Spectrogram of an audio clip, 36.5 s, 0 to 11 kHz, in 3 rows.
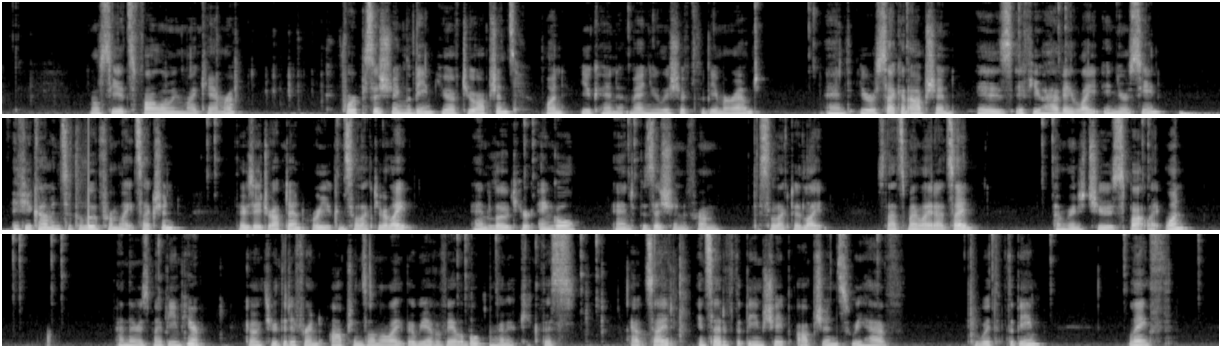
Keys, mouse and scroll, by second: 6.2-7.5 drag, 8.0 click, 8.1 right click, 10.1 click, 10.5 click, 14.2 click, 15.5 click, 17.4 click, 18.4 click, 22.6 click, 23.6 click, 24.5 click, 24.8 click, 25.9 right click, 28.9 click, 29.3 click, 30.3 right click, 33.1-34.3 drag, 34.8 click, 36.3-36.5 drag.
